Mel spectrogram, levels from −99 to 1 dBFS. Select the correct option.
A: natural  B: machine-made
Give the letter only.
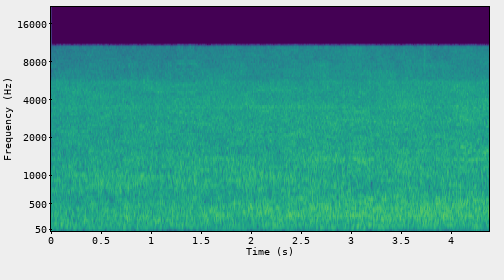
B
